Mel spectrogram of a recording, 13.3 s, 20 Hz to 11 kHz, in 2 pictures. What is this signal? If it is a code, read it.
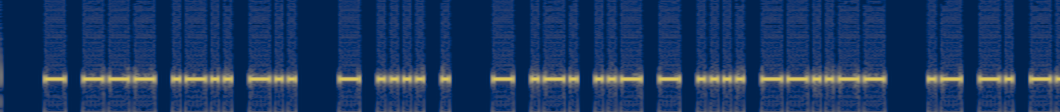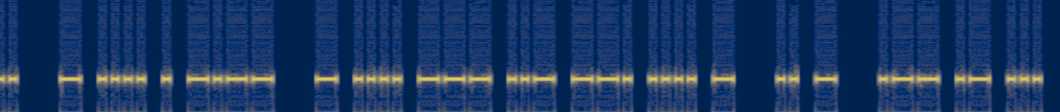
Morse code, heard as a keyed tone, about 30 wpm, 1000 Hz. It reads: TOLD THE TRUTH, AND THEY THOUGHT IT WAS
